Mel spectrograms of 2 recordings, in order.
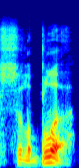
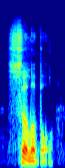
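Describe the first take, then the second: First: The stress falls on a later syllable. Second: The stress falls on the first syllable. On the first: The speaker calls it wrong. "Those would sound silly" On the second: The speaker calls it right. "It's syllable. Stress syllables, a stressed sound, and then unstressed, unstressed"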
